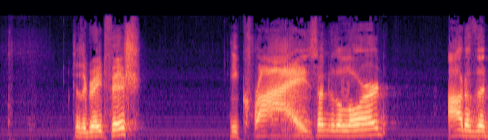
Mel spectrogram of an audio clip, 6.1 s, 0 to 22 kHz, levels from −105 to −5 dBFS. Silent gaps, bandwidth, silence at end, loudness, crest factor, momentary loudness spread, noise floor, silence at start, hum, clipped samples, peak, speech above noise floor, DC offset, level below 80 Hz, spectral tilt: none; 13.5 kHz; 0 s; -17 LUFS; 18 dB; 15 LU; -62 dBFS; 0.95 s; 60 Hz at -60 dBFS; under 0.1%; -2 dBFS; 46 dB; under 0.1%; -62 dBFS; -3.5 dB/octave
